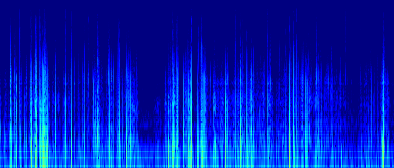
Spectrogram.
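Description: A pink rubber-bristle brush on a black handle is brushed and rubbed across the round perforated metal grille on top of a small, hollow cylindrical microphone head. It makes a quiet, continuous run of soft scratchy strokes and rapid patter-like ticks with a muffled, bass-heavy thump, easing briefly just before the three-second mark. A few sharper taps stand out along the way.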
